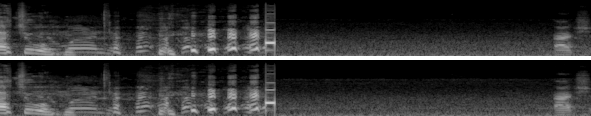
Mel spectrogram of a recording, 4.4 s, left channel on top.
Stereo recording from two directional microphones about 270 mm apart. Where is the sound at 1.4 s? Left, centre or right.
Centre.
